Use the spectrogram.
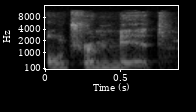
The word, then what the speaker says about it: Ultramate: It's Ultramate, but it's pronounced Ultramit.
